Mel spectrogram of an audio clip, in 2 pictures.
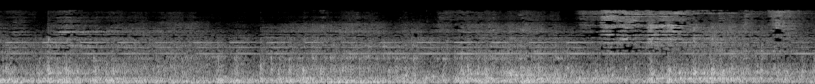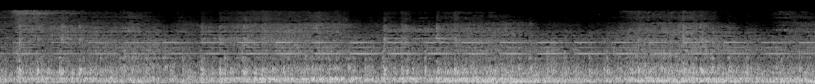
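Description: Cars of a slow-moving CN mixed freight train rolling past: a steady rumble of wheels on the rails with some clickety-clack, and a thin steady high whine over it.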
